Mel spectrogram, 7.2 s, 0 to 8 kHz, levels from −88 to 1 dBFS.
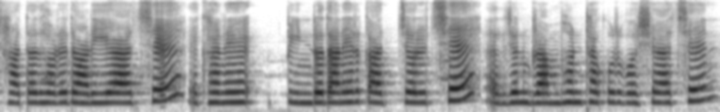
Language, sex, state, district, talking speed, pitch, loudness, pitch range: Bengali, female, West Bengal, North 24 Parganas, 135 wpm, 265 Hz, -18 LUFS, 260-275 Hz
